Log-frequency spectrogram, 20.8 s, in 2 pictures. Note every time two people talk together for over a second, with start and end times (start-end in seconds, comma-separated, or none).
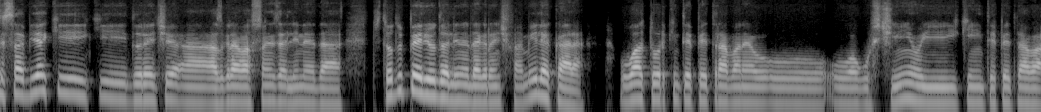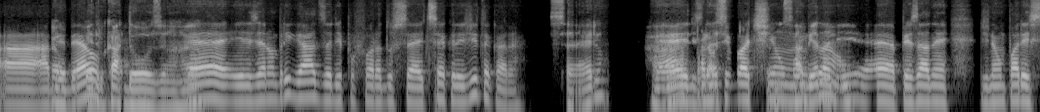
16.9-19.0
